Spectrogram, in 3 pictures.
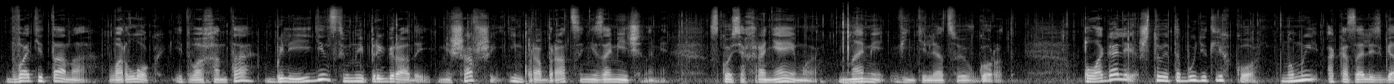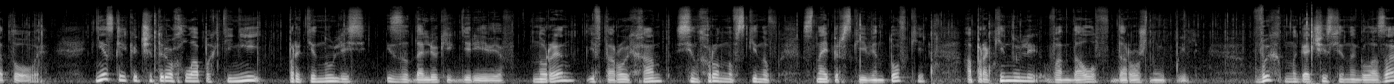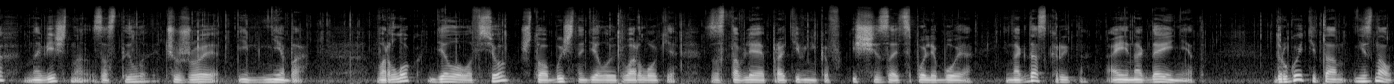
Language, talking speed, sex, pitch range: Russian, 115 wpm, male, 105-155 Hz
